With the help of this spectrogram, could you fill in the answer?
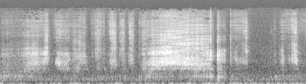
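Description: A wooden stylus scratches and rubs in short strokes across black wax-coated scratch art paper in a flat spiral pad, filling in a building area. The dry, papery rasping comes in uneven bursts, with one longer, louder scrubbing stretch in the middle and a sharp scratch near the end.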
